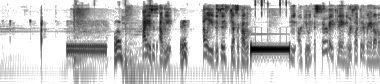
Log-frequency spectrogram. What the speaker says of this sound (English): So we're going to make the phone call right now.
